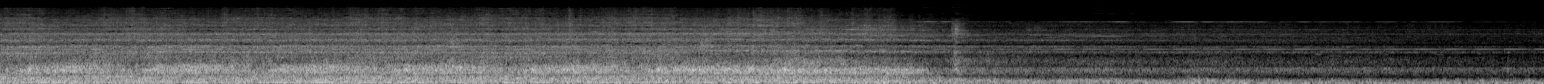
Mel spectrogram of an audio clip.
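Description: Empty container flat wagons of a freight train passing close at speed: a loud clatter of steel wheels over the rails with a regular beat. About nine seconds in it drops to a quieter, fading rumble as the train draws away.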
